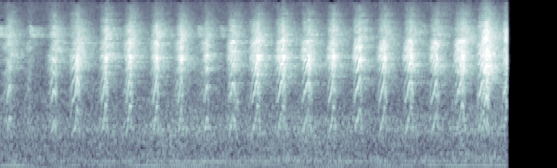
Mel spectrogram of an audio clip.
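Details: Begging calls of young woodpeckers fed by their mother: rhythmic, rasping squeals pulsing about three to four times a second, growing slightly louder before ending abruptly, a low hum in the background.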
